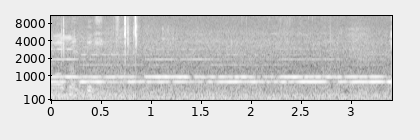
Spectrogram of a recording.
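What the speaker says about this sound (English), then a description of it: "You hear the sirens every once in a while." Distant sirens wail over a noisy outdoor background at a downtown golf course during an amateur golf championship, a steady tone holding throughout with faint wavering, no talking.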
